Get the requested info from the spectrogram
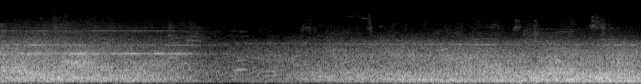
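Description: Jet airliner engines at take-off power. First a Bombardier CS100's turbofans, a roar with a steady high whine, climbing out. About two seconds in the sound dips and breaks off, then a Swiss Airbus A321's engines build up loud again as it lifts off.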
